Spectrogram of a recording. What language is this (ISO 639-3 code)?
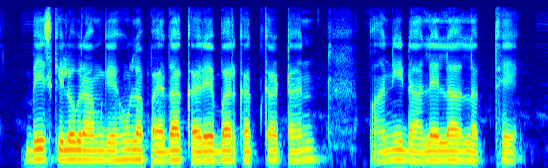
hne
